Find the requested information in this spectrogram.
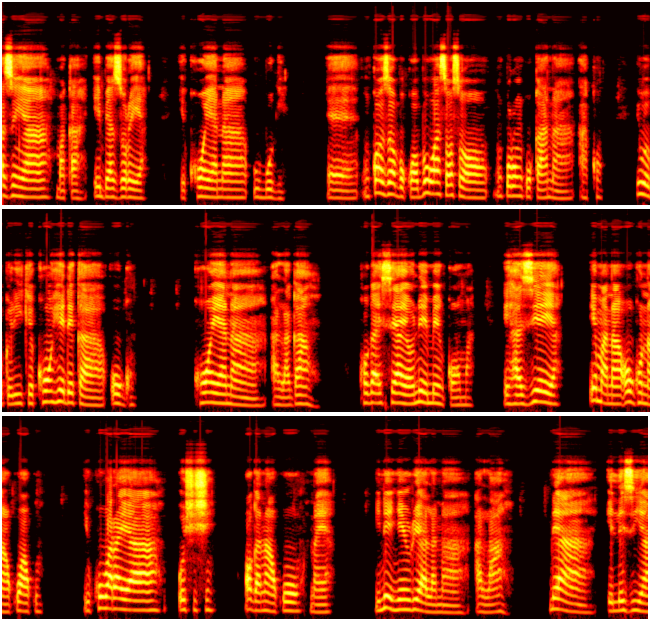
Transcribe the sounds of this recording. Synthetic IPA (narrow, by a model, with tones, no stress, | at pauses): a˦zʊ˦ja˦ma˨ka˨ɪ˦bja˦zʊ˦ɾʊ˦ja˦ | ɪ˨kʰʊ˦ja˦na˨u˦ɡ͡bo˦ɡi˦˨ | ŋ̩˨kɔ˦zɔ˦bʊ˨kʷɔ˨bʊ˦wa˦sɔ˦sɔ˨ŋ͡m̩˦k͡pʊ˦ɾʊ˦ŋ̩˦kʷʊ˦ka˨˦na˨a˨kɔ˦ | ɪ˦we˨kʷe˨ɾi˦ke˦kʰɔ˦ɦe˦de˦ka˨ʊ˦ɡʊ˦ | kʰɔ˦ja˦na˨a˨la˨ɡa˦ɦʊ˨ | kɔ˦ɡa˦ɪ˦sɪ˦a˦ja˦ɔ˦ne˦˨me˦ŋ̩˨kɔ˨˦ma˦ | e˨ɦa˨zi˦e˦ja˦ | ɪ˦ma˨na˨ʊ˦ɡʊ˦na˨a˨kʷʊ˦a˨kʷʊ˦ | i˨kʷʊ˦wa˦ɾa˦ja˦ | o˦ʃi˦ʃi˦ | ɔ˦ɡa˨na˨a˨kʷʊ˦na˨ja˦ | i˨ne˦˨ɲe˦n̩˦ɾi˦a˨la˨na˨a˨la˨a˦ɦʊ˨ | ne˦a˨ | e˨le˦zi˦ja˦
